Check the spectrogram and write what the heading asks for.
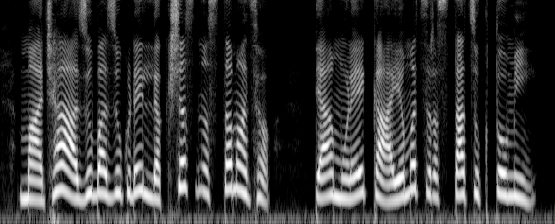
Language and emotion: Marathi, disgusted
